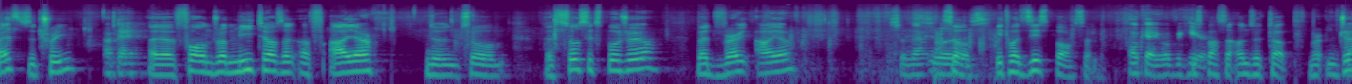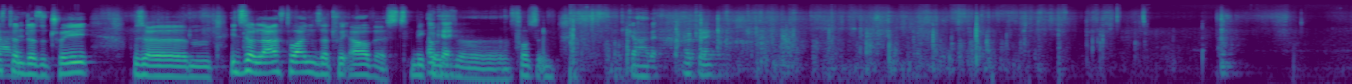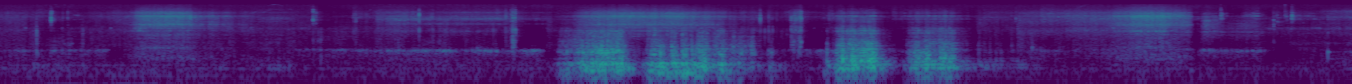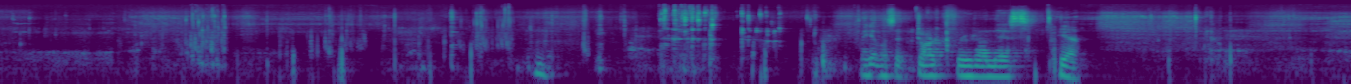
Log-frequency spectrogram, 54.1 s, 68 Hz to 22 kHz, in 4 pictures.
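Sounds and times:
slurping and swishing wine: 0:29.6 - 0:38.0, 0:39.9 - 0:49.4.

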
